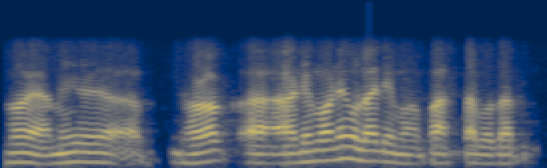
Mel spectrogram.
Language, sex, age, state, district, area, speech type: Assamese, male, 30-45, Assam, Nagaon, rural, conversation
